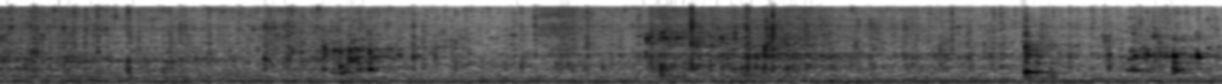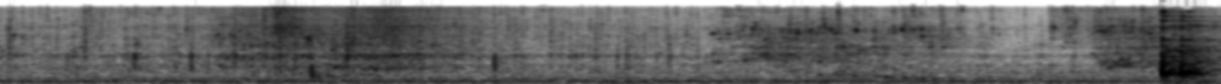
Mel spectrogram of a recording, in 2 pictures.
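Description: Ground rice-and-sour-curd batter, then water, poured into hot tempering oil in a steel pot, sizzling and splashing. A sharp metal clink near the end.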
